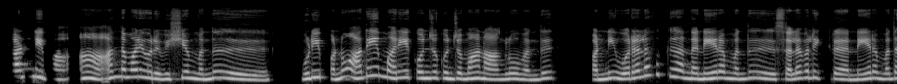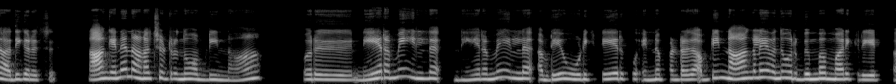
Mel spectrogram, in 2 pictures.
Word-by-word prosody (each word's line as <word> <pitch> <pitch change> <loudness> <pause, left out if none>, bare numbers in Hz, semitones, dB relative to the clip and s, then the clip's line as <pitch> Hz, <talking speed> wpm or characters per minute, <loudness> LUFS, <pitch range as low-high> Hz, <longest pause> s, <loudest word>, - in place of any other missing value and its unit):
கண்டிப்பா. 320 -8 +1 0.2
ஆ - - +4 0.2
அந்தமாரி 345 +1 +1
ஒரு 260 - +2
விஷயம் 275 +3 0
வந்து 255 +6 0 0.8
முடிவு 315 +6 +2
பண்ணோம். 330 +10 0
அதேமாரியே 320 -4 +3
கொஞ்சம், 290 0 +1
கொஞ்சமா 265 0 +3
நாங்களும் 240 +1 +1
வந்து 220 +5 -2 0.5
பண்ணி 235 +5 +2
ஓரளவுக்கு 400 - -1
அந்த 275 -3 +2
நேரம் 280 +1 +3
வந்து 260 +4 -2 0.3
செலவழிக்கிற 280 +2 -1 0.2
நேரம் 265 +2 +1
வந்து 260 +1 0
அதிகரிச்சு. 225 -1 -3 0.4
நாங்க 240 +6 +6
என்ன 335 +5 +1
நினைச்சிட்டு 275 -1 -1
இருந்தோம் 250 0 0
அப்பிடின்னா, 210 -4 -4 0.7
ஒரு 235 0 -1 0.4
நேரமே 300 +8 +2
இல்ல 275 0 0 0.3
நேரமே 240 +7 -2
இல்ல. 275 -1 0 0.2
அப்பிடியே 220 +4 -1
ஓடிக்கிட்டே 235 +1 -3
இருக்கும். 250 0 -10
என்ன 215 +3 -2
பண்றது? 220 0 -2
அப்பிடின்னு 295 +6 0
நாங்களே 295 +6 +3
வந்து 285 +2 0
ஒரு 265 - -3
பிம்பம்மாரி 245 0 +3
கிரியேட் 215 0 -2
265 Hz, 145 wpm, -22 LUFS, 235-295 Hz, 0.8 s, நாங்க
